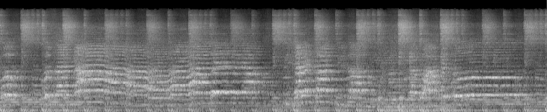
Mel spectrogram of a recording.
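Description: A group singing a gospel hymn together, accompanied by an electronic keyboard, with a regular high shaking sound keeping the beat.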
